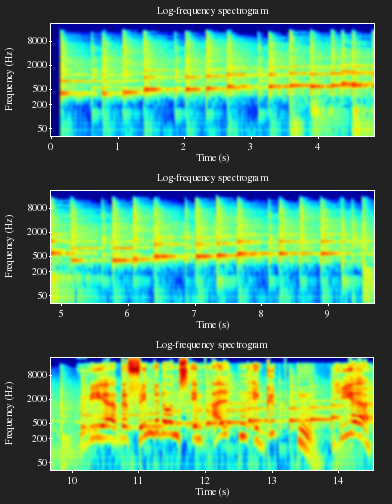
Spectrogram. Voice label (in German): Voice Demo; Showtanz Kleopatra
